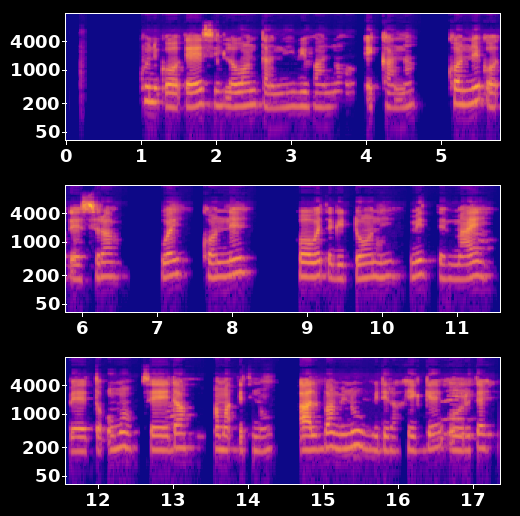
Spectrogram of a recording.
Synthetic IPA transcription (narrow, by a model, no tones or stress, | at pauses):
kʊnɪkʼoːt̪ʼeːsɪlɔwɔnt̪ːɐnːɪwɪfɐnːɔhɔɛkːɐnːɐ | kʰɔnːɪkʼɔːt̪ʼe̞ːsːɪɾɐ | wɔj | kʰɔnːɛ | hoːwɛt̪ɛɡɪd̪ːoːnɪmɪt̪ːɛmɐɛbe̞ːt̪ːɔʔʊmɔse̞ːd̪ɐɐmɐt̪ʼːɪt̪ɪnɔ | ɐlbɐmɪnʊɡɪd̪ɪɾɐhɪɡːɛuːɾɪt̪ɛ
